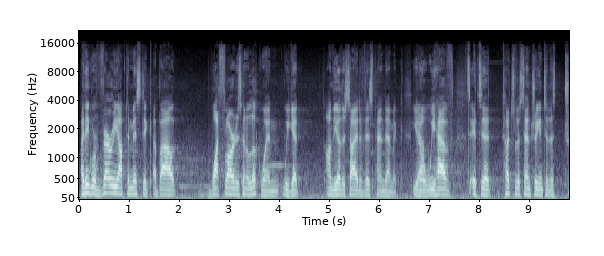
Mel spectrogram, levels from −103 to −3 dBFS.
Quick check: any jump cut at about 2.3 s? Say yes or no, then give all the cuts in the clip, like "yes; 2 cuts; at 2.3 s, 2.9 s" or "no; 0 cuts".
no; 3 cuts; at 3.6 s, 6.6 s, 7.7 s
